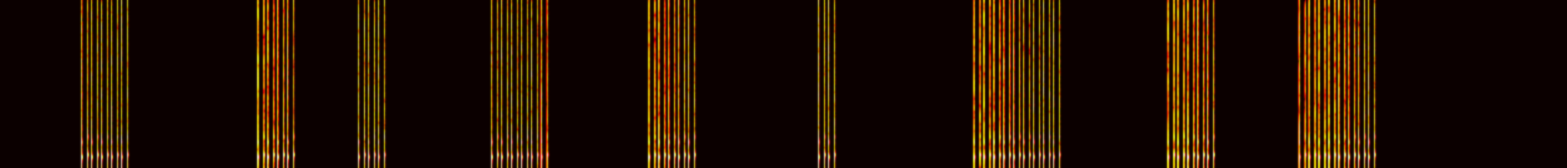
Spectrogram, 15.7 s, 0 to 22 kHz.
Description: Pulse dialling, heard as clicks on a phone line, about 10 pulses a second. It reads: 5 4 3 6 5 2 9 5 8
